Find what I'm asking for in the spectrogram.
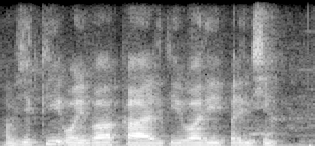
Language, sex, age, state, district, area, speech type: Manipuri, male, 45-60, Manipur, Kangpokpi, urban, read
